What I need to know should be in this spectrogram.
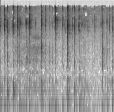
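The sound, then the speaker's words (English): Quiet typing on a computer keyboard while an order is entered at a store counter: a soft, irregular run of many key taps with short pauses between bursts, and no voices. “Let me go ahead and type that in.”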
